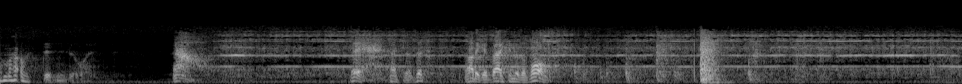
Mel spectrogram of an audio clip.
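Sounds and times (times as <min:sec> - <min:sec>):
speech: 0:00.0 - 0:01.1, 0:01.7 - 0:02.4, 0:03.5 - 0:05.8
burglar alarm ringing: 0:01.9 - 0:09.6
knock or thump: 0:06.3 - 0:07.6.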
